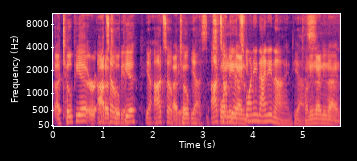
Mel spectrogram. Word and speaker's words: Autopia: Yeah, Autopia.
